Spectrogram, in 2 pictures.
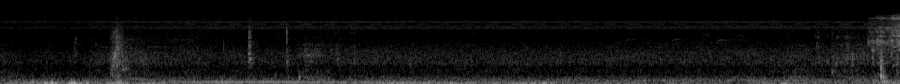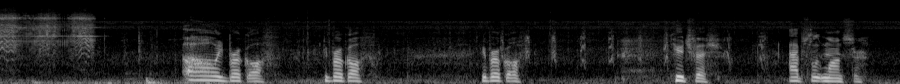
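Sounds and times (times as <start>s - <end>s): crickets and insects chirping: 0.0s - 18.0s.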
